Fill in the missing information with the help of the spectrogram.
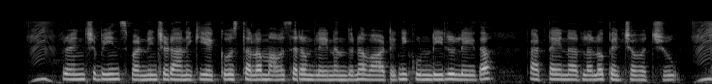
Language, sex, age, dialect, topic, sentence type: Telugu, female, 25-30, Southern, agriculture, statement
